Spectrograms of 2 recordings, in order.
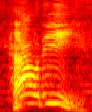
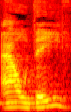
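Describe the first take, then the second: First: It is said in an American accent. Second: It is said in an English accent.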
